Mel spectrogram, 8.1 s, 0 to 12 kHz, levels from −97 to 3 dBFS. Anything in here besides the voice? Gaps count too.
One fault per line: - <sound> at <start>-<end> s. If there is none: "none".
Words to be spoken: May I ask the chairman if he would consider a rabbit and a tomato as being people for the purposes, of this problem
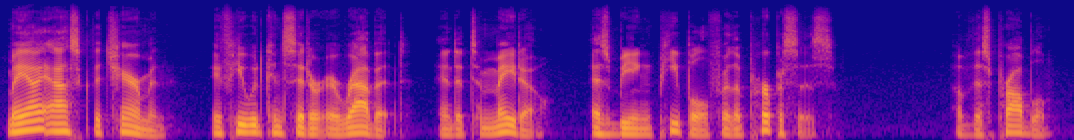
none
